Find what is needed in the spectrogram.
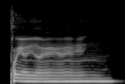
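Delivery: long, drawn-out boing; stretched-out cartoon spring noise; imitated spring twang. A narrator's reading.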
